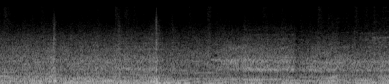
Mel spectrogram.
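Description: Racing video game engines roaring steadily, loud and close, with a hint of tires scraping or skidding over the continuous motor drone.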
